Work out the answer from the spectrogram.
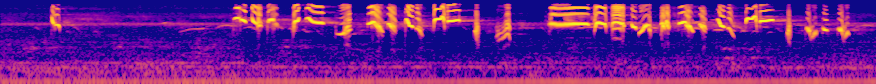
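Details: After a lone note, an oriental magpie-robin at a decoy trap breaks into a dense, varied run of whistles, trills and upslurred notes lasting several seconds.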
